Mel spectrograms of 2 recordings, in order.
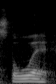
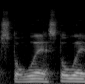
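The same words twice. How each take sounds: First: "stole" said as the plain English word "stole", one syllable; English pronunciation. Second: "Stole, stole" said as "sto-LYEH", with the ending stressed; Russian pronunciation. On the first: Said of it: "not stole". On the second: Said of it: "maybe like this, not stole". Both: Shown as a demonstration.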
